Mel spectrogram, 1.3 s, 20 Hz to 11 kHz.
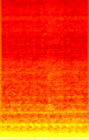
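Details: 2006 Porsche Cayenne S (955) 4.5L V8 just after replacing the EVAP purge valve for P0441 and pulsing idle; smooth steady low hum of cold fast idle, no surging or pulsing, waiting for idle to drop.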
